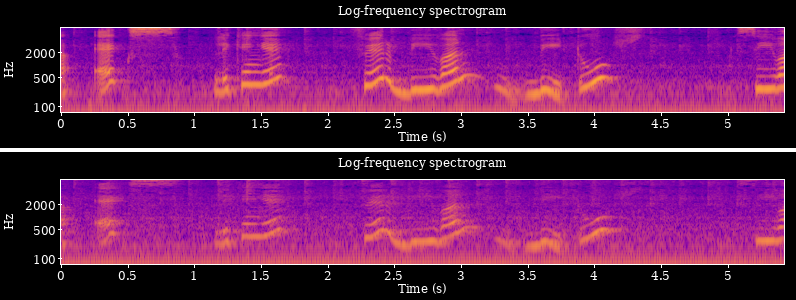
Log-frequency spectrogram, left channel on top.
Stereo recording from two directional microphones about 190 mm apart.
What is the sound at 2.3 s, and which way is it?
Speech, 55° left (ahead or behind).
